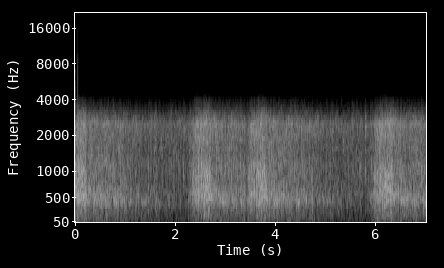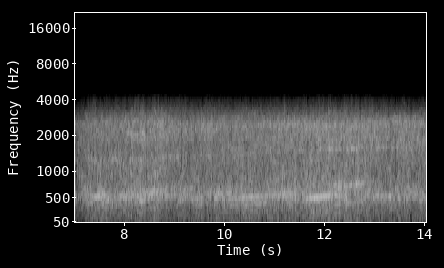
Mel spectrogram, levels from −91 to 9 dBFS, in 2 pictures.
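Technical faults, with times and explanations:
0.59 s and 8.82 s, compressed frames skipped: the sound jumps ahead, by about one frame at 0.59 s and roughly a fifth of a second at 8.82 s, which fits dropping whole 26.1 ms frames.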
